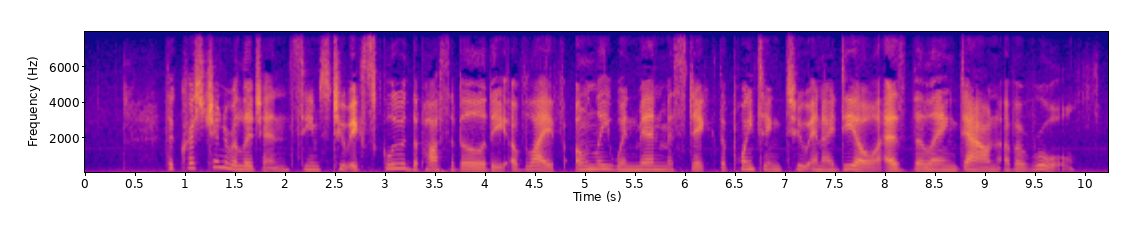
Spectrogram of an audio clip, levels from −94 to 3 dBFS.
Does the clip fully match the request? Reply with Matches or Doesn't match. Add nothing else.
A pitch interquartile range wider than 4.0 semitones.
Doesn't match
